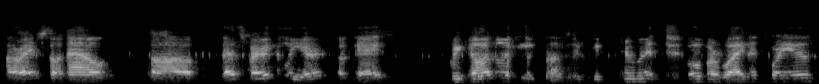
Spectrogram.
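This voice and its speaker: A man giving a company update over a phone call, pausing often with filler sounds as he searches for words. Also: medium pitch. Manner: halting, many filler pauses. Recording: dull lo-fi phone line.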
